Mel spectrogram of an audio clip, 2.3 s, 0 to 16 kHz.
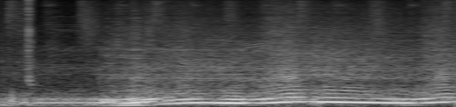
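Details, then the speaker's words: Honda EK Civic, manual, about 40,000 miles, damaged salvage-yard car, free revs: engine picks up cleanly and settles, pitch rising and falling smoothly with each blip, no knocks or rattles; engine definitely sounds healthy. "But the engine definitely sounds healthy."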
